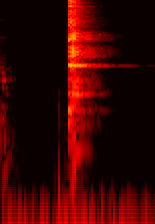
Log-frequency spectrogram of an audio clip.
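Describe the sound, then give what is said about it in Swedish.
A single clink of drinking glasses touching in a toast: one sharp, bright tap followed by a thin ringing tone that fades within about half a second, with no voices. “Dåligt klinger man glasen.”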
